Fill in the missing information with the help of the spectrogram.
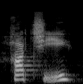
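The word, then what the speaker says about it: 八: So that makes me think clap feverishly because uh so the reason why they do this is because the number eight is pronounced hatchi and the anamonopia for clapping is pachchi pachchi.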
